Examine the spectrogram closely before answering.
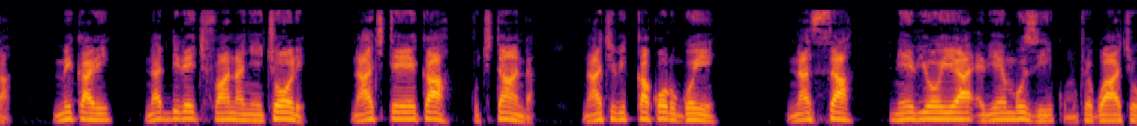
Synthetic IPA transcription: a̰ | mikali | nadːiɾe̞ːci̥faːnaɲe̞ːco̞ːle̞ | naːci̥te̞ːka | kuci̥taːnda̰ | naːciβikːako̞ːluɡo̞je̞ | nasːa | ne̞ːβjo̞ːjiɾae̞βje̞ːmbuzikumutwe̞ɡwaːco̞

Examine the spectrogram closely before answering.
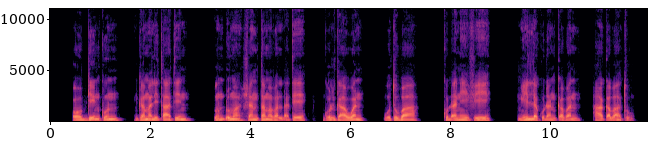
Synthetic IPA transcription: ʔoːbd̪iːŋkʊn | ɡɐmɐlɪt̪ʼaːt̪iːn | ᶑʊnᶑʊmɐʃɐnt̪ɐmɐbɐlʔɐt̪e̞ː | ɡɔlɡaːwːɐn | ʔʊt̪ʊbaː | kʊᶑɐniːfɪ | miːlːɐkʊᶑɐŋkʼɐbɐn | haːkʼɐbaːt̪ʊ̰

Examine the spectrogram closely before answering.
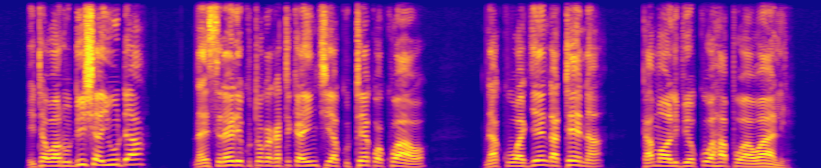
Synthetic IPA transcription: nitawaɾuɗiʃajuɗa | naisɾaɛlikutɔkakatikaɲ̩t͡ʃijakutɛkwakwaɔ | nakuwaʄɛŋɡatɛna | kamawalivjɔkuwaɦapɔawalḭ

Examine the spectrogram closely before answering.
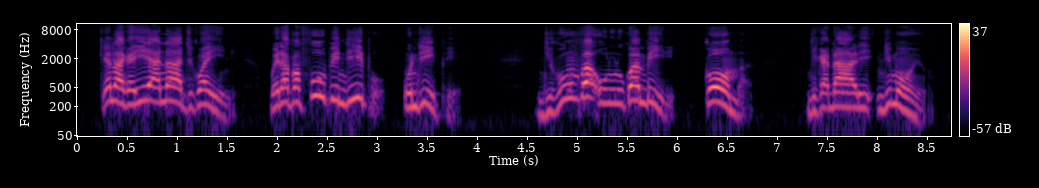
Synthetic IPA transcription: kɛnakaijɛanat̬ikwainɛ | ɓwɛɾap̬afup̬indipɔ | undiːpʰɛ | ndikuɱvaʔululukwambiɾḭ | kɔma̰ | ndikaɗalindimɔːjɔ̰

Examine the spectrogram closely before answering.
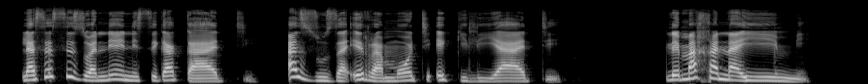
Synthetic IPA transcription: lasesizwanenisiɣaɡ̥ʱaːd̥ʱi | azuzaʔiramotʰiʔeɡ̥ʱilijaːd̥ʱḭ | lɛmaxanajiːmi

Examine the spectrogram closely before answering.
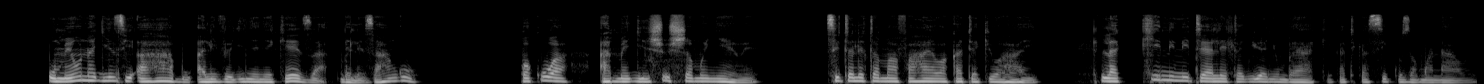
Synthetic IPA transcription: umɛɔnaʄinsiʔaɦaɓuʔalivjɔʄiɲɛɲɛkʰɛza̰mbɛlɛzaŋɡu | kwakuwaː | mɛʄiʃuʃamwɛɲɛwɛ | sitalɛtamafaɦajawakatiakiwaɦai | lakʰininitajalɛtaʄujaɲumbajakɛkati̥kasikuzamwanawɛ

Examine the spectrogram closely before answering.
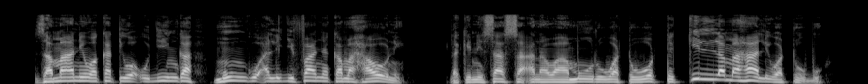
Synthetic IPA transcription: zamaniwakatiwaʔuʄiŋɡa | muŋɡualiʄifaɲakamahaɔnḭ | la̰kinisasa̰ʔa̰nawaːmuɾuwatuwɔtɛkilamaɦaliwatuɓṵ

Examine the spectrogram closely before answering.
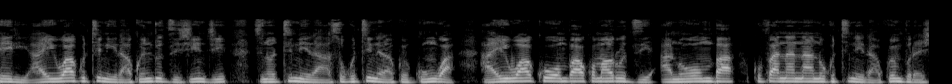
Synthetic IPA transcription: ɦaiwak̬utin̤iɾakwendud͡ziʒind͡ʒid͡zino̞tin̤iɾaʂo̞k̬utin̤iɾakwe̞ɡʱuːŋɡwaɦaiwakuo̞mbakwamaɾud͡ziʔano̞ːmbakufananano̞k̬utinirakwe̞ɱvuɾa

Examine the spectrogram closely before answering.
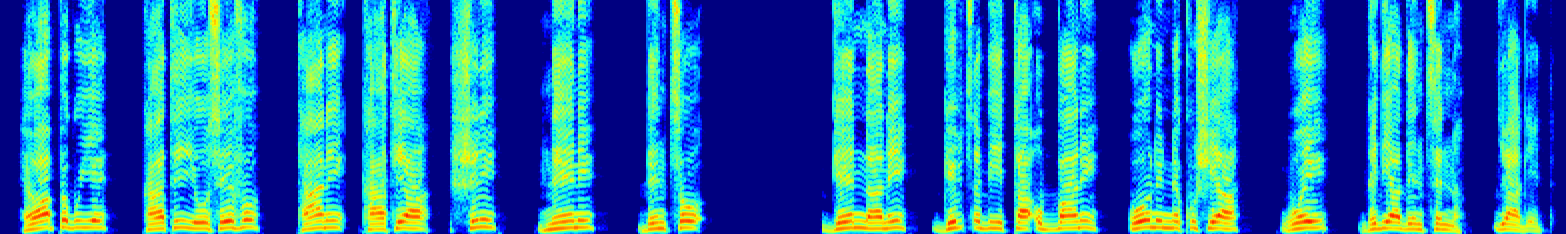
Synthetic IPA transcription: hɛwaːpːɛɡʊjːɛ | kaːt̪iːjo̞ːseːfɔ | t̪aːnɪ | kʰaːt̪ɪjaː | ʃɪn | ne̞ːnɪ | d̪ɛnt͡sːɔ | ɡeːnːaːnɪ | ɡɪbt͡sʼɛbiːt̪ːaːʔʊbːaːn | o̞ːnɪnːɛkʊʃɪjaː | wɔj | ɡɛd̪ɪjaːd̪ɛnt͡sːɛnːɐ | jaːɡe̞̰ːd̪ːɐ

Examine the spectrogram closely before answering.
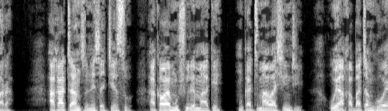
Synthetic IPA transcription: a | akatanzone̞ʐad͡ʒe̞su | akaujamuʃuɾe̞make̞ | mukat̬imaʋaʒiːnd͡ʒi | uje̞akaɓataŋɡuo̞ja

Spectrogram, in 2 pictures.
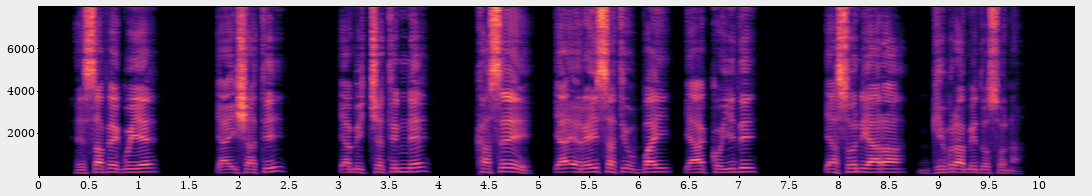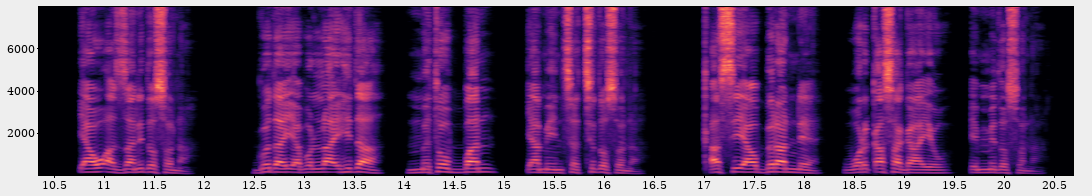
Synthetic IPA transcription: hɛsːɐfɛɡʊjɛ | jɐɪʃɐt̪ɪ | jɐmɪt͡ʃːɛt̪ɪnːɛ | kɐseː | jɐɛɾɛjsːɐt̪ɪʊbːɐjjaːkːɔjɪd̪ɪ | jɐsɔnjaːɾɐɡɪbɾɐmɪd̪ɔsɔnɐ̰ | ʔjɐwɐzːɐnɪd̪ɔsɔnɐ | ɡɔd̪ɐjɐbɔlːɐɛɦɪd̪ɐ | mɛt̪ɔʊbːɐn | jɐmɪnt͡sːɛt͡sːɪd̪ɔsɔnɐ̰ | kʼɐsːɪjɐwbɪɾɐnːɛ | wɔɾkʼːɐsɐɡaːjɔ | ɪmːɪd̪ɔsɔnɐ

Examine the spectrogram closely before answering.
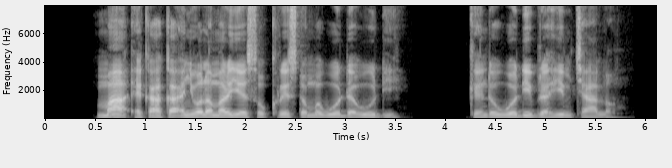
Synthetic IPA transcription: maʔɛkakaːɲwɔlamarjesukɾistomawodaudi | kendowodibɾaɦimt͡ʃalɔ

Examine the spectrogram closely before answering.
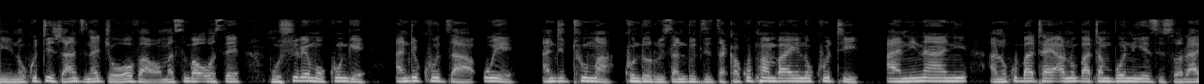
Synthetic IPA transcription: no̞kutiʐanzinad͡ʒe̞ɦo̞vʱawamasimbao̞ːse̞ | muʃure̞mo̞kuŋɡe̞ | andikʰud͡zauje̞ | anditʰumakundo̞rwisandud͡zid͡zakakupambaino̞kuti | aninaːni | ano̞kuɓataiano̞ɓatambo̞nije̞ziso̞ɾaːk

